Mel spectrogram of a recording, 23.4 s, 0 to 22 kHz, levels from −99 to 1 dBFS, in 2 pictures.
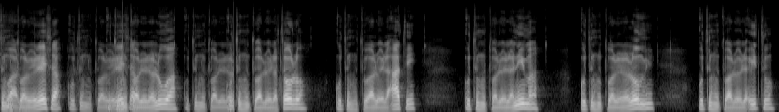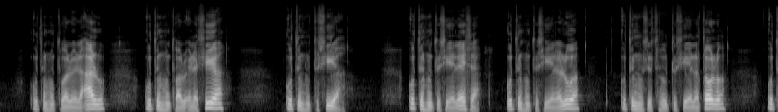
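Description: From the very start until 3.5 s, the speech is shadowed by a second, full-band copy of itself trailing about a second behind and about 5 dB quieter. It has no reverberant tail or room colour, and it cuts off abruptly at 3.5 s. This is a doubled audio track, likely from the same signal being mixed in twice, with one copy arriving late through a slower path or an out-of-step edit.

Within that stretch, at 1.83 s, a single sharp click sounds, and another comes at 13.89 s. Each is a thin vertical line across the spectrum, too brief to take any sound away. These are dropped samples: a tiny fraction of a millisecond is missing from the stream, so the waveform jumps straight to a later value.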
